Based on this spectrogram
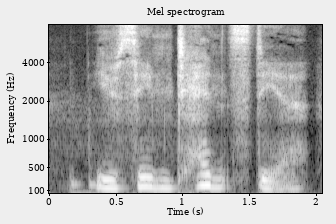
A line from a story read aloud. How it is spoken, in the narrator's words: murmured Valeria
